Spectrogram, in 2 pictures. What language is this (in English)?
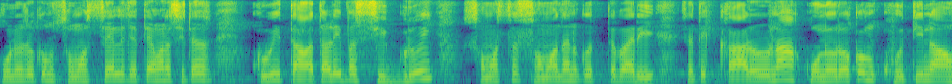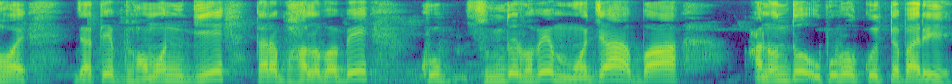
Bangla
